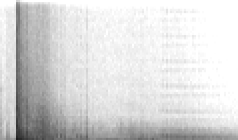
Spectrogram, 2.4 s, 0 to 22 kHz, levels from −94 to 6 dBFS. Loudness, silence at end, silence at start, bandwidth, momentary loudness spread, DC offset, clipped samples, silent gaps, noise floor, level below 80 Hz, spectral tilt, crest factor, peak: -18 LUFS; 0.85 s; 0.15 s; over 20 kHz; 27 LU; under 0.1%; 0.1%; none; -46 dBFS; -30 dBFS; -5 dB/octave; 22 dB; 0 dBFS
